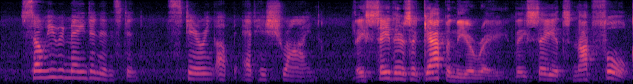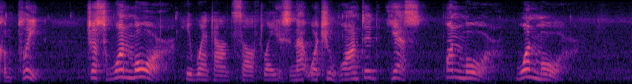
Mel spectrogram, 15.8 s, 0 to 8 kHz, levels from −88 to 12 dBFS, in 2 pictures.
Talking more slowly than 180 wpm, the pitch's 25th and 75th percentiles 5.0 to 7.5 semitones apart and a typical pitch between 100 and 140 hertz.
No: average, 150 wpm; wide, 5.5 semitones; high, 200 Hz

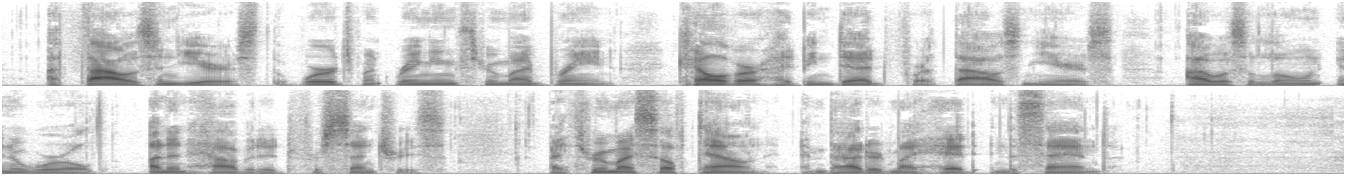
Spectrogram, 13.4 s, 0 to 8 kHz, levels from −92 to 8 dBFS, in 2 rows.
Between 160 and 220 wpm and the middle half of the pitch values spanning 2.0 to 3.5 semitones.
Yes: average, 170 wpm; average, 2.8 semitones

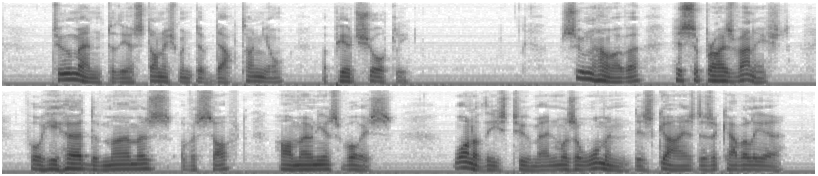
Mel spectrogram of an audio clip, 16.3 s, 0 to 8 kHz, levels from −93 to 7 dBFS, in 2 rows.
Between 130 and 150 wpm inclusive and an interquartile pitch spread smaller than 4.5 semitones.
Yes: slow, 135 wpm; average, 3.8 semitones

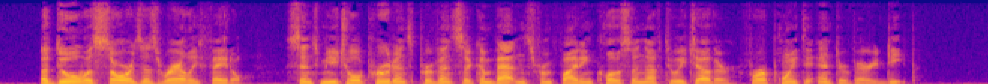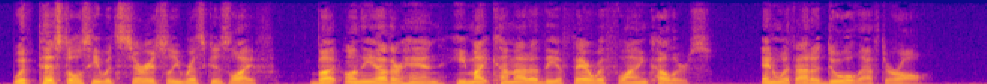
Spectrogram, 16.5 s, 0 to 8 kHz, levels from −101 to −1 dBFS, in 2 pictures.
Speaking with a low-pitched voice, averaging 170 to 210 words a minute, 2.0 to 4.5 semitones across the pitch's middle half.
Yes: low, 125 Hz; fast, 205 wpm; average, 2.9 semitones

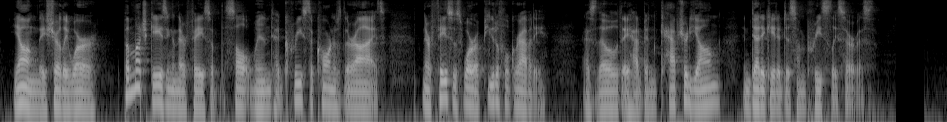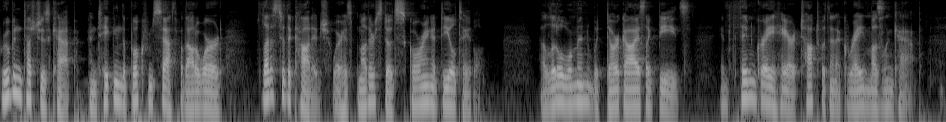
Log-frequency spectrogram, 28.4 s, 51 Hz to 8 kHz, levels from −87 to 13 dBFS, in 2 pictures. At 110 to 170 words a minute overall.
No: average, 180 wpm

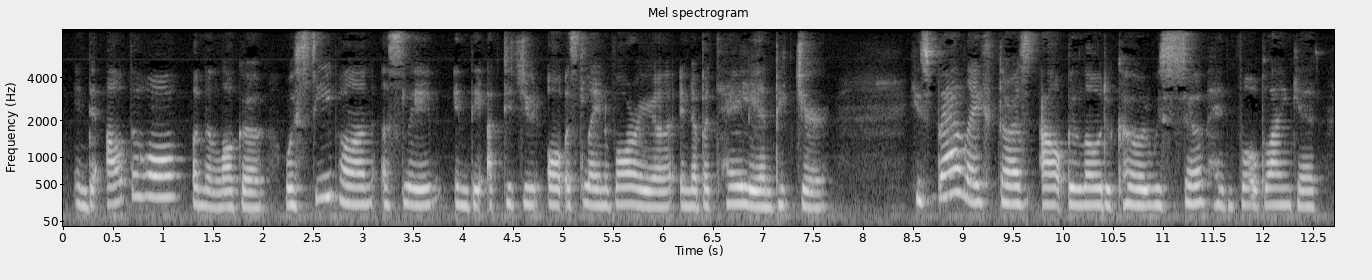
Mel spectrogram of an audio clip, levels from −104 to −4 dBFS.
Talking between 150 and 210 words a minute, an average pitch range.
No: average, 165 wpm; narrow, 1.9 semitones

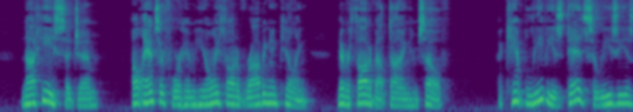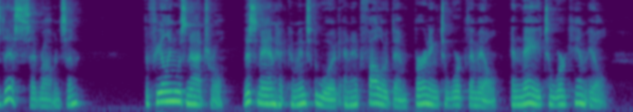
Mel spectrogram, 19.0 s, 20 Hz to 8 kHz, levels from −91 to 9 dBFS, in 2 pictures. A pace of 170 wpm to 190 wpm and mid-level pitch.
Yes: average, 185 wpm; medium, 165 Hz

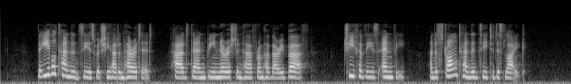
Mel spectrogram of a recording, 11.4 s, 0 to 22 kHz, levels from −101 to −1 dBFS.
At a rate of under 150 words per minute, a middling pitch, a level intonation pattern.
No: average, 140 wpm; high, 240 Hz; narrow, 1.6 semitones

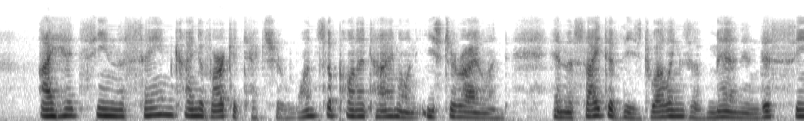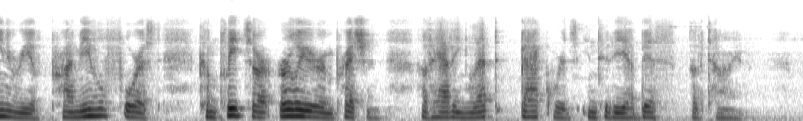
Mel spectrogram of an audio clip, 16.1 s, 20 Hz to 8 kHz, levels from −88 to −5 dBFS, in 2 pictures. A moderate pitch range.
Yes: average, 4.3 semitones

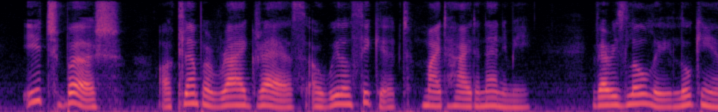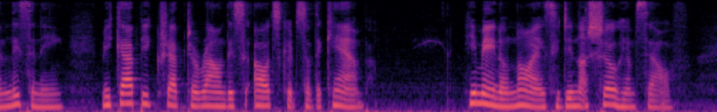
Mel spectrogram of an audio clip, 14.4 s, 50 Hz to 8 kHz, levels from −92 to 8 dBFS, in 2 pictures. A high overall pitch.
No: medium, 160 Hz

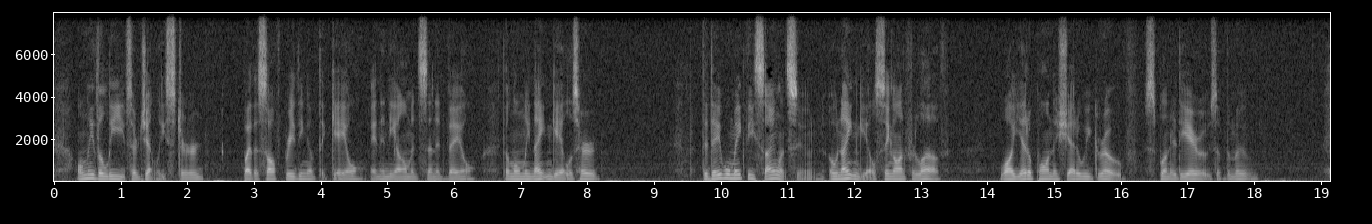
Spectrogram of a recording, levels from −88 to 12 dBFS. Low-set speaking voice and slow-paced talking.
Yes: low, 125 Hz; slow, 130 wpm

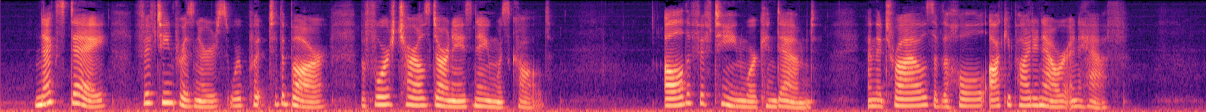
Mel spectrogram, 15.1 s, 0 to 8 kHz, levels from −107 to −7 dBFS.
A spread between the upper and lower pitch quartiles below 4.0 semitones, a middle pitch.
No: average, 4.5 semitones; medium, 175 Hz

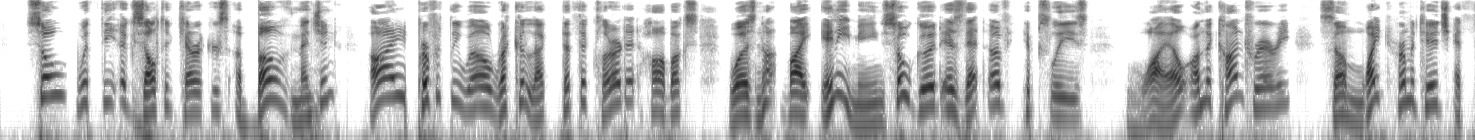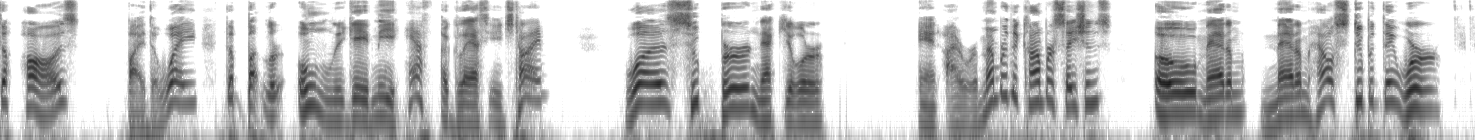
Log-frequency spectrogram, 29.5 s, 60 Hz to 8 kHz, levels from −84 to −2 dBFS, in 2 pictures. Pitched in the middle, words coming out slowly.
Yes: medium, 175 Hz; slow, 130 wpm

